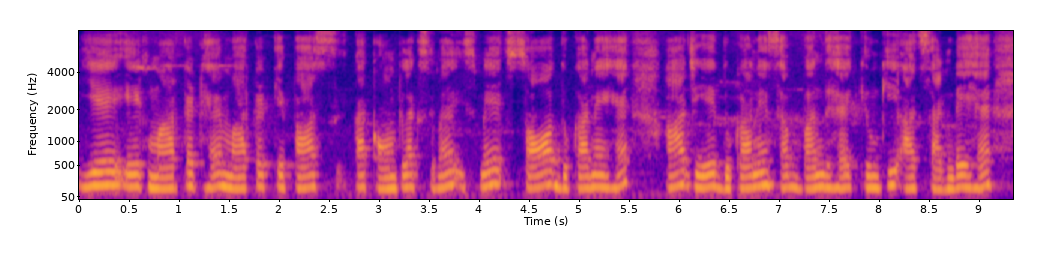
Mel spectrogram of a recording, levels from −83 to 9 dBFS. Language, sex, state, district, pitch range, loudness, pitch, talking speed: Hindi, female, Uttar Pradesh, Jyotiba Phule Nagar, 155-180 Hz, -16 LUFS, 165 Hz, 150 wpm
